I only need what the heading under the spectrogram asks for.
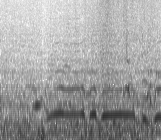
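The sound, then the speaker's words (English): Rushing whitewater rapids roar steadily around a paddled raft, a dense wash of churning water and wind with water sloshing into the boat, and a voice calling out paddling commands faintly over the noise. “Water is sloshing into our boat. We drop down into another rapid, and the boat lurches.”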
